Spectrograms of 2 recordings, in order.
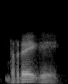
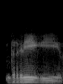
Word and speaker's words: reggae: Estás escuchando Cinta de Varios y ahí teníamos a Nina Hagen con la canción African Reggae. Chris, que te lo he dicho mil veces, que se dice reggae, no se dice riggy.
